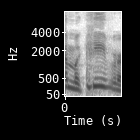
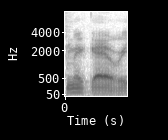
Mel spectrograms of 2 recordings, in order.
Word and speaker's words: McEver: He's like, yeah, McKeever. I was like, no, man, we don't say it like that. That's McKever. That's McEver, yeah.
